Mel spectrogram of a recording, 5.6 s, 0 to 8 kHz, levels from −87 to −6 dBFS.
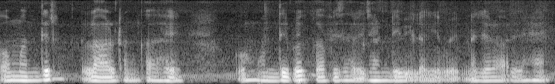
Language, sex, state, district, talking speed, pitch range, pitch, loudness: Hindi, male, Uttar Pradesh, Lalitpur, 195 wpm, 130-150 Hz, 140 Hz, -17 LUFS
